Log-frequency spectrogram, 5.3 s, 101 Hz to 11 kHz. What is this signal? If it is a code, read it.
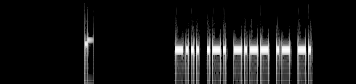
Morse code, heard as a keyed tone, about 29 wpm, 700 Hz. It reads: BRYAN
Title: USA Common Names - 30wpm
